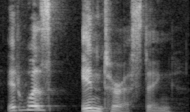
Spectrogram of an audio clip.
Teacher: If you're excited about it, then you're going to raise your voice, but you're going to drop it at the end.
